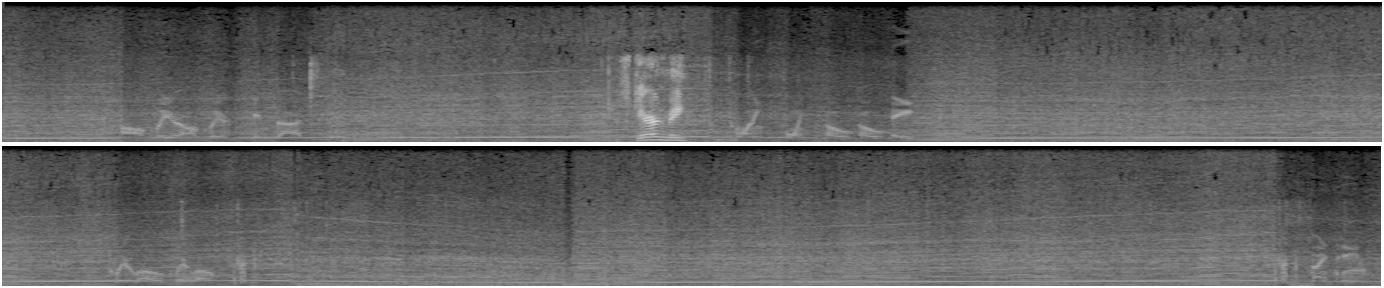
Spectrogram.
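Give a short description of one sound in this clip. A racing car engine drones steadily, its pitch slowly rising and falling.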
